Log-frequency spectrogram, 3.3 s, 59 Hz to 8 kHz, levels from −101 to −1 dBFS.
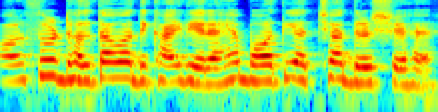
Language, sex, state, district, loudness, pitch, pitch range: Hindi, female, Uttar Pradesh, Hamirpur, -15 LUFS, 235 Hz, 225-265 Hz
